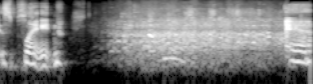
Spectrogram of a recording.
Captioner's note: laughter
